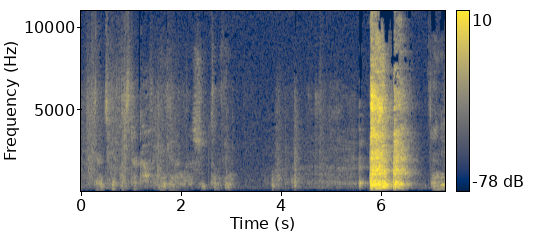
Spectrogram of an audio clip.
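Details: Persistent cough from a sick adult whose sinuses are clearing, with a slightly sore, tense throat: faint talk, then two strong, harsh coughs in quick succession.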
